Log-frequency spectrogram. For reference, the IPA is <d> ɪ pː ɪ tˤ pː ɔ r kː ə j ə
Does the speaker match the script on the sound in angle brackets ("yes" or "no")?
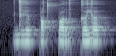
no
